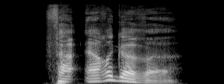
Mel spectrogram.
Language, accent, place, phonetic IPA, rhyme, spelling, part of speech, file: German, Germany, Berlin, [fɛɐ̯ˈʔɛʁɡəʁə], -ɛʁɡəʁə, verärgere, verb, De-verärgere.ogg
- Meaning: inflection of verärgern: 1. first-person singular present 2. first-person plural subjunctive I 3. third-person singular subjunctive I 4. singular imperative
